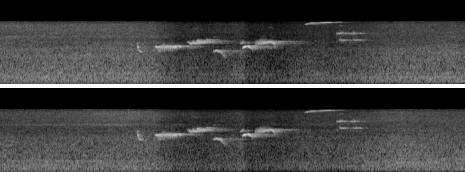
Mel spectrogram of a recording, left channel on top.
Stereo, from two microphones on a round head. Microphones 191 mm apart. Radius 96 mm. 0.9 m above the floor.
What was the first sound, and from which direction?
A bird, 5° right (ahead or behind).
